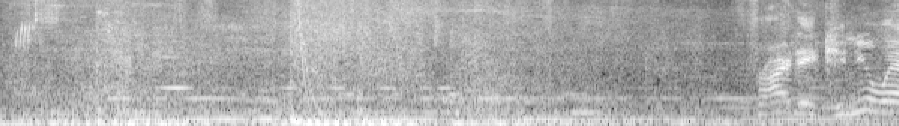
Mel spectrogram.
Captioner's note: groans; electrical humming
